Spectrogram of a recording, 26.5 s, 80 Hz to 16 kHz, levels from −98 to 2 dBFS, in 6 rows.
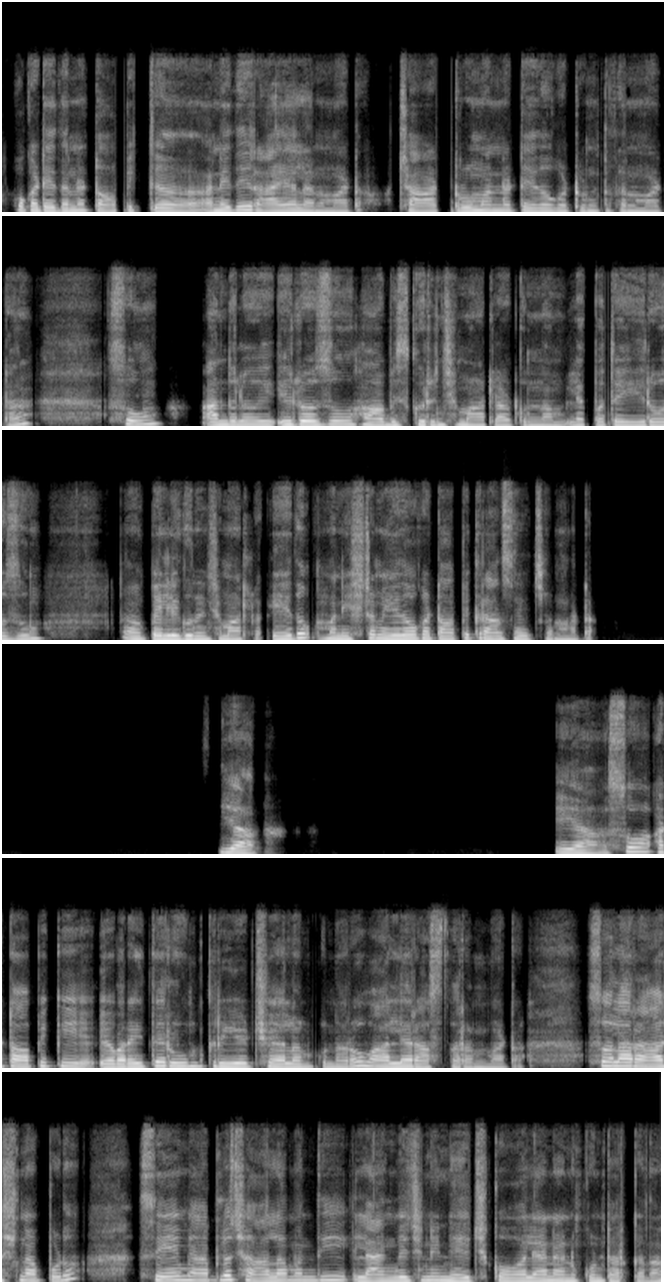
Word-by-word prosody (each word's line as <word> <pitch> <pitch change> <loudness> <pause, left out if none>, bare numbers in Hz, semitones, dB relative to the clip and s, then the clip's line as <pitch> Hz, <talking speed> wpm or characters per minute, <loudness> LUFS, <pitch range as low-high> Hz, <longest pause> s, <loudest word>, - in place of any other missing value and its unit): ఒకటేదన్నా 245 -1 +1
topic 235 +1 -5 0.3
అనేది 245 +5 +3
రాయాలనమాట. 215 -3 -2 0.4
Chat 215 -1 -2
రూమన్నట్టు 235 0 0
ఏదోకటుంటదనమాట. 215 -2 -6 0.8
So, 280 - +2 0.5
అందులో 250 +1 +2 0.3
ఈరోజు 255 0 +4 0.2
హాబీస్ 225 -3 0
గురించి 230 -1 -1
మాట్లాడుకుందాం, 205 -1 -5
లేకపోతే 225 +1 -4
ఈరోజు 225 +1 -2 0.7
ఆహ్, 240 - +1
పెళ్ళి 235 -1 +6
గురించి 220 -1 +1
మాట్లా 210 - -5 0.2
ఏదో 275 +6 +4 0.2
మన 240 - +2
ఇష్టం, 270 +4 -1
ఏదో 250 - +5
ఒక 260 - 0
టాపిక్ 270 +5 -4
రాసేయచ్చనమాట. 220 -4 -5 2.0
యాహ్! 255 -6 +2 2.0
యాహ్! 235 -4 +1
సో, 320 - +2 0.2
ఆ - - +6
టాపిక్‌కి 270 +2 +1 0.3
ఎవరైతే 245 +3 +4
రూమ్ 265 0 +2
క్రియేట్ 250 -2 +3
చెయ్యాలనుకున్నారో 240 0 0
వాళ్ళే 245 0 +4
రాస్తారనమాట. 205 -2 -6 0.5
సో, - - -7
అలా 285 - +6
రాసినప్పుడు, 255 +4 +1 0.5
సేమ్ 285 0 +2
యాప్‍లో 285 +4 +2
చాలా 255 0 +1
మంది 265 +2 -1 0.2
లాంగ్వేజ్‌ని 250 +3 +1
నేర్చుకోవాలి 240 +1 +1
అని 250 - +3
అనుకుంటారు 225 -1 -2
కదా! 200 +2 -4
240 Hz, 110 wpm, -22 LUFS, 220-255 Hz, 2.0 s, పెళ్ళి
